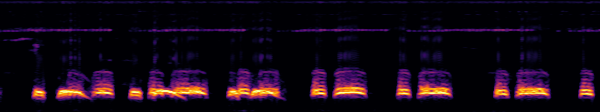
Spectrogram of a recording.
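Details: Spotted dove of the stuttering 'gagap' calling type, meeting another stuttering dove, a call used to lure birds: low, hoarse coos in broken, stuttering bursts of two or three notes, with a steady faint high-pitched hum behind.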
